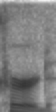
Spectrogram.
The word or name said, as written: curd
